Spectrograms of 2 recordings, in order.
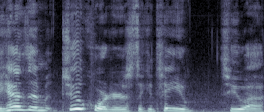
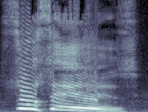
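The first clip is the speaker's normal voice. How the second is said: loud, high, drawn-out cheer; rallying shout; 4 semitones higher, 8 dB louder than usual. Retold or imitated. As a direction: belt out the answer like a hyped-up pupil. Pep talk answer shouted out.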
